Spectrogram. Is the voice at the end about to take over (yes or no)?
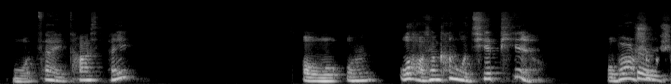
no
